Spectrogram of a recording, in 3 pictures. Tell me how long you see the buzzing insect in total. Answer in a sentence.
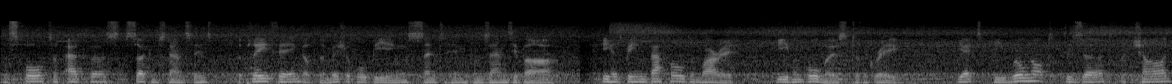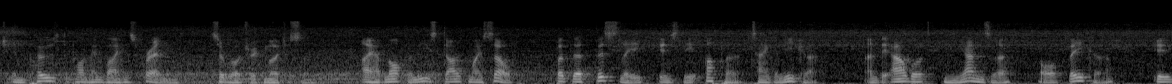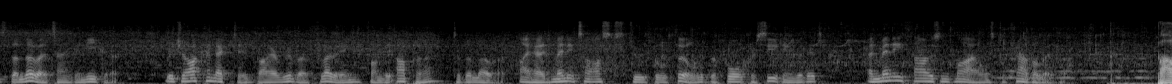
The buzzing insect can be heard for 18 seconds in total.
